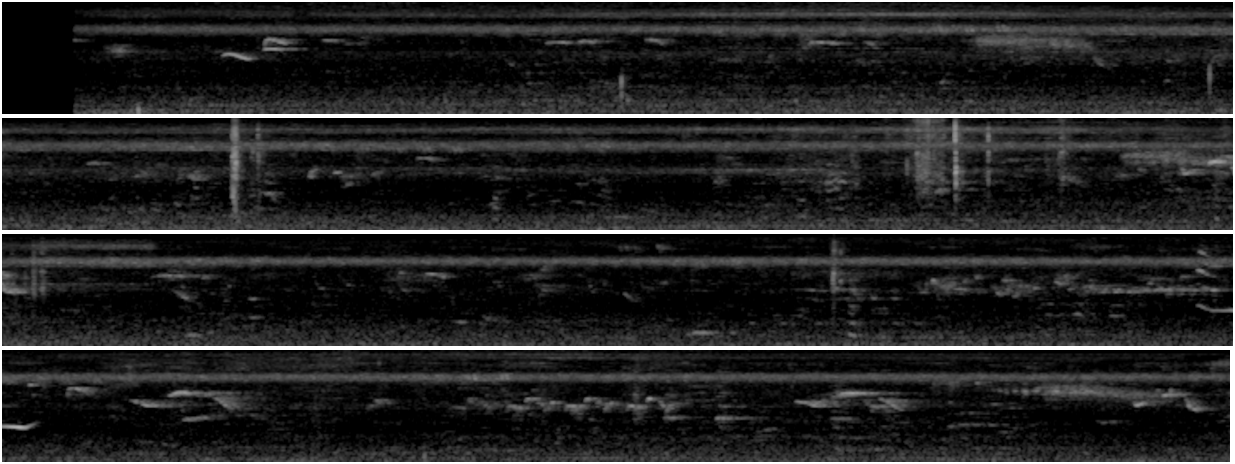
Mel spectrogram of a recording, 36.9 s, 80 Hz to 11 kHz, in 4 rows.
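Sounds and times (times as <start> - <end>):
short bird chirps: 27.4 - 28.0.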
